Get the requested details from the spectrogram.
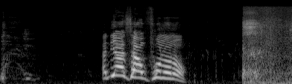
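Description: A young woman speaks briefly with irritation nearby.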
